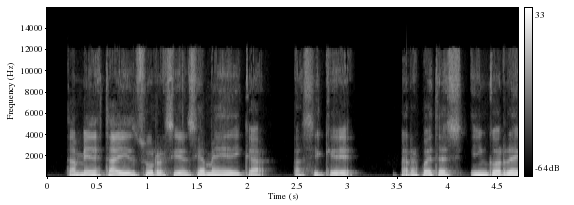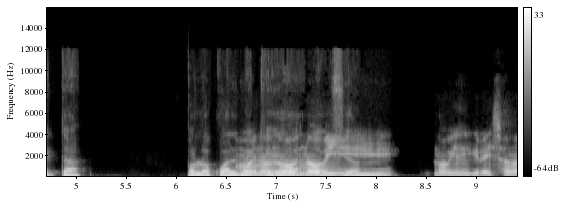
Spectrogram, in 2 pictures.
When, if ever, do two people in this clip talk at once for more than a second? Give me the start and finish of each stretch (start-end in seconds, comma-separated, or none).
6.6-8.2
